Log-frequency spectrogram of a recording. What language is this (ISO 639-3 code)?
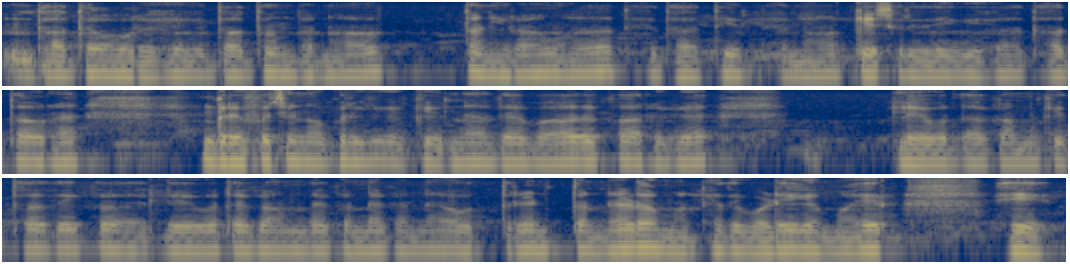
doi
